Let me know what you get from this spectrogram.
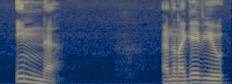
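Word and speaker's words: إِنَّ: Same thing, inna is long and short. Inna.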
